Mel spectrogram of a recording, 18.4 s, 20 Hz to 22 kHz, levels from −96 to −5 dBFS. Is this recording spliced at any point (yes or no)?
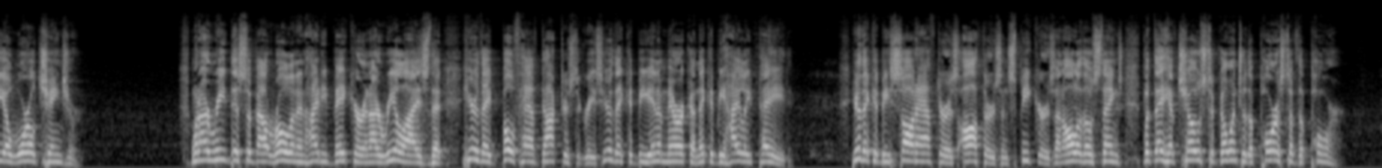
no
